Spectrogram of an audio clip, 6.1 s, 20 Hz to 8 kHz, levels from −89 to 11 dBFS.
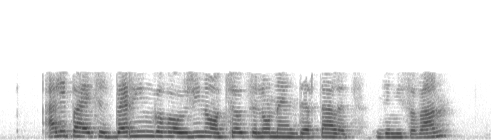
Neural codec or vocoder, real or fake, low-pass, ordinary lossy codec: codec, 16 kHz, 4 kbps, X-Codec, HuBERT features, trained on general audio; fake; 7.2 kHz; AAC, 16 kbps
